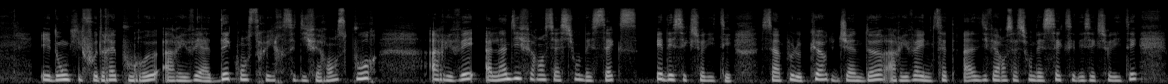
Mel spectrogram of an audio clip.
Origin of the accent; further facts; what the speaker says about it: France; Moi, comme je suis française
